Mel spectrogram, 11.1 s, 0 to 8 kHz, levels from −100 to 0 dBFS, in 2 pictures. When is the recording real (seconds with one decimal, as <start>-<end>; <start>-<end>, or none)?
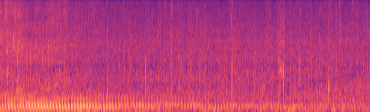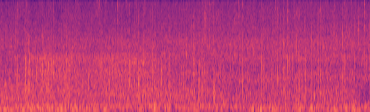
0.0-1.5; 4.0-8.3; 10.1-11.1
